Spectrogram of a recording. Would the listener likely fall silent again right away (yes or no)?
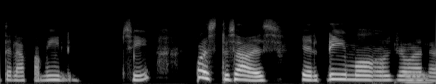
yes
